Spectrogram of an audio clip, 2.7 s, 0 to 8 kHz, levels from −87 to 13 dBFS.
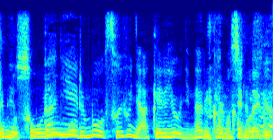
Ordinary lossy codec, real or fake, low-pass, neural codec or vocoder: none; real; 7.2 kHz; none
